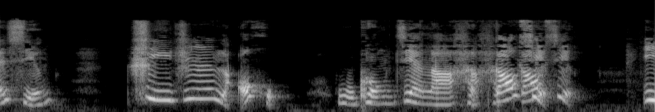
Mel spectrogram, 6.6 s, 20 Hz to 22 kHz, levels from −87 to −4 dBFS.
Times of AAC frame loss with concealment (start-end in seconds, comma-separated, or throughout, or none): 3.63-3.67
